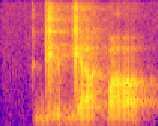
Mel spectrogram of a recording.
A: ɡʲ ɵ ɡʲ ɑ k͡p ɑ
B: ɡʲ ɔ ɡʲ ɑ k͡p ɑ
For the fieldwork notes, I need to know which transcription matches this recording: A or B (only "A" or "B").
A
